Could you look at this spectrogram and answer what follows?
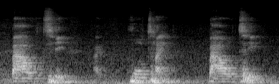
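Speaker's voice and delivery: ordinary talk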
